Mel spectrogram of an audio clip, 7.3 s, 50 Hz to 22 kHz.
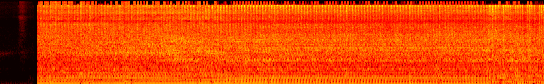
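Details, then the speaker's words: Tecumseh HSSK50 5 HP on a Mastercraft 24-inch MTD snowblower, ignition fixed and ethanol-corroded carburetor replaced: at full RPM it keeps hunting with an uneven pulsing surge. An emulsion tube problem is suspected and another carburetor is planned. "this one here will not stop hunting. And what hunting is if you watch, I had the cover off, it just sits there and does this run, run, run, run, run, run, run, run, at full RPM. It's trying to find itself, and I think that's an emulsion tube problem."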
